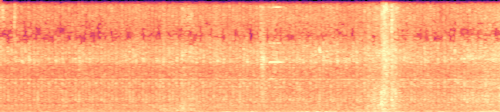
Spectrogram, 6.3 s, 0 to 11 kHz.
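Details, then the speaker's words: Mitsubishi Montero 4D56 diesel after flywheel repair and reassembly: even idle clatter with the earlier engine ticking gone. The faulty flywheel had caused the noise. "wala na po tayong narinig mga boss na lagitik sa kanyang makina yun lang po ang sira mga boss ang kanyang flywell"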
